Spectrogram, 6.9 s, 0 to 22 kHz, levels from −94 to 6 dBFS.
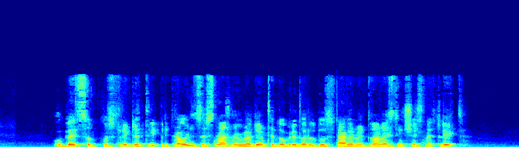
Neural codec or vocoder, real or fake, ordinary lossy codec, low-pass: codec, 24 kHz, 1 kbps, SNAC; fake; AAC, 32 kbps; 10.8 kHz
